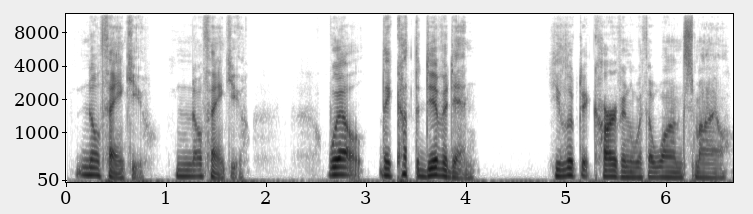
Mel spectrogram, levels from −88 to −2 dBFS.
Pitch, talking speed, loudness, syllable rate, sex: 115 Hz, 155 wpm, -19 LUFS, 5.2 syllables/s, male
